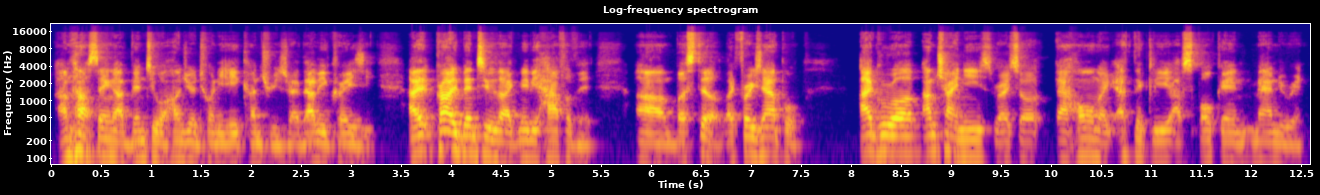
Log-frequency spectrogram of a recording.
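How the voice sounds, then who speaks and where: A man who grew up in Congo, a startup CEO, giving casual interview answers over a remote call and often tagging his points with "right?". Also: low-pitched. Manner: conversational, often tags "right?".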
